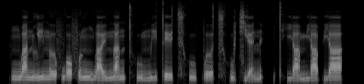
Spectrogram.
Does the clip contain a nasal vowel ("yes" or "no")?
no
